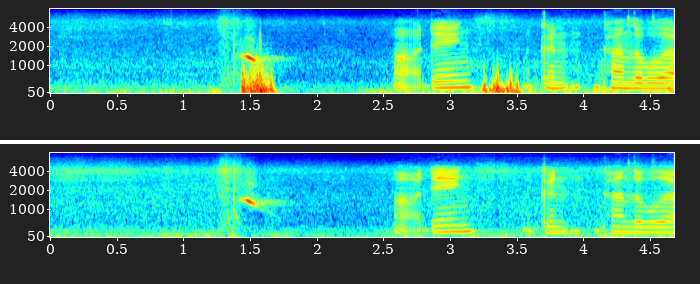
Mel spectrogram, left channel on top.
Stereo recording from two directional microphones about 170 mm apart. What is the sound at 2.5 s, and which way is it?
Speech, 30° left (ahead or behind).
